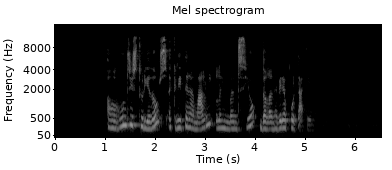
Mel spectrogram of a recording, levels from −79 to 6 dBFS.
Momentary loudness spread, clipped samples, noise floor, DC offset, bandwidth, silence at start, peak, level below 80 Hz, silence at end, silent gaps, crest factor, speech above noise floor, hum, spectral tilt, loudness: 11 LU; under 0.1%; -81 dBFS; under 0.1%; 11.5 kHz; 1.05 s; -20 dBFS; under -90 dBFS; 1.4 s; none; 22 dB; 39 dB; none; -2 dB/octave; -40 LUFS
